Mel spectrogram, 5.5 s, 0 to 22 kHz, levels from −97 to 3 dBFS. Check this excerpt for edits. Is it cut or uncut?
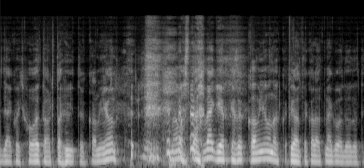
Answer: cut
